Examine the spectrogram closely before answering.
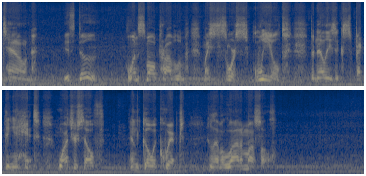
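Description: A man talks calmly on a phone.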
